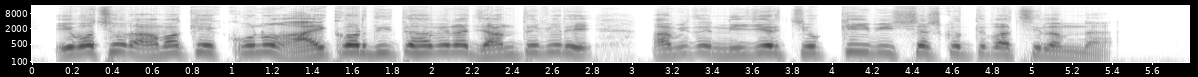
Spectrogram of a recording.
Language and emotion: Bengali, surprised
